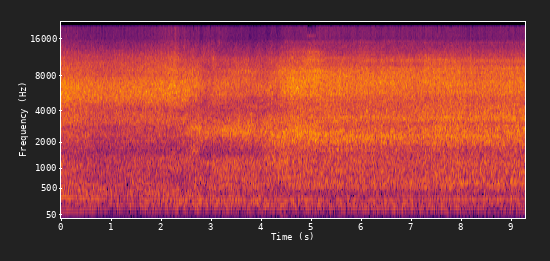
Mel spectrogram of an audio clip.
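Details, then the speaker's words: 1990 Toyota LandCruiser petrol engine, revived after years of sitting and running only on fuel poured into the carburetor bowl: steady, even run under a noisy fan roar, no misses; running well. "She's only running off what's in the in the bowl, but she's it's definitely running really well. The fan certainly noisy."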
